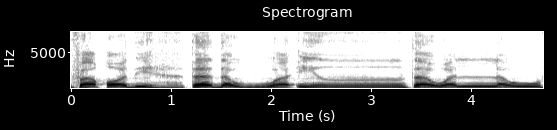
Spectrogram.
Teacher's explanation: يكون النطق بواو مشددة · Term: إدغام الواو في الواو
